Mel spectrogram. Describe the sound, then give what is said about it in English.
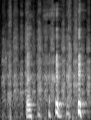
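A dog pants in quick, rhythmic breaths, with a couple of louder, slightly voiced huffs near the end; no one speaks. “That's a good boy.”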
